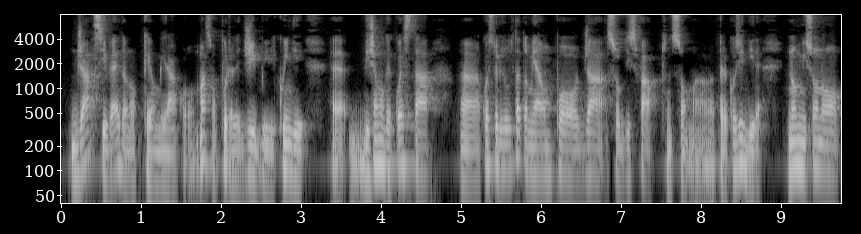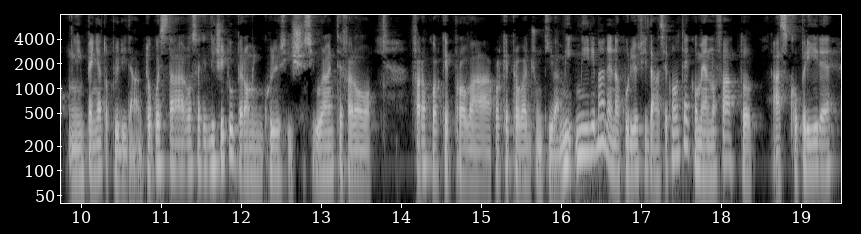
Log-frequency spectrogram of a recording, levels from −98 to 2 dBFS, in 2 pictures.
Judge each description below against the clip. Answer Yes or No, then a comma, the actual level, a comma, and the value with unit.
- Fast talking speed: Yes, fast, 195 wpm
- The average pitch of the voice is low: Yes, low, 100 Hz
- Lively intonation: No, average, 3.6 semitones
